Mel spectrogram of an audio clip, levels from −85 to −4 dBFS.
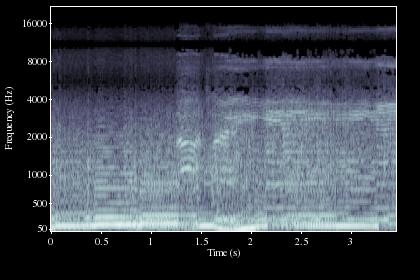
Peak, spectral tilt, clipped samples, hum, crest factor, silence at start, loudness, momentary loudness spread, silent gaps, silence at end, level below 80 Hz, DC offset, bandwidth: -4 dBFS; -6 dB/octave; under 0.1%; none; 10 dB; 0 s; -17 LUFS; 3 LU; none; 0 s; -24 dBFS; under 0.1%; 15.5 kHz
